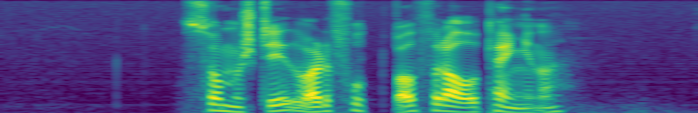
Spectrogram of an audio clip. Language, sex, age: Norwegian, male, 26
